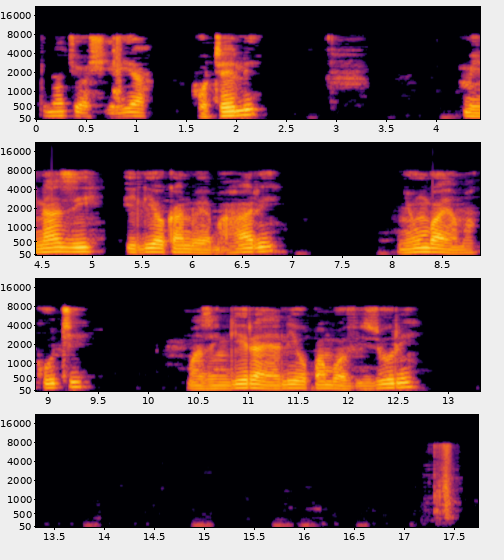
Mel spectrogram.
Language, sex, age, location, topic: Swahili, male, 25-35, Mombasa, government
